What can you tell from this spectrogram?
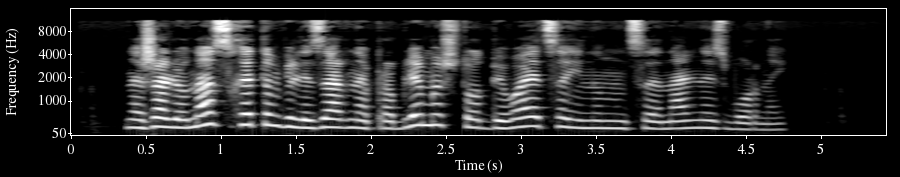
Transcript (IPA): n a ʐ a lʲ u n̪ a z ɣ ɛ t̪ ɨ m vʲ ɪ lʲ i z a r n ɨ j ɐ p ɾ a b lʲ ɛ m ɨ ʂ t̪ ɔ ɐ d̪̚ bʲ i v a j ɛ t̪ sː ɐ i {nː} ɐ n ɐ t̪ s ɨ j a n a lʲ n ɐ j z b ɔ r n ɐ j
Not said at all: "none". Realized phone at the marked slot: n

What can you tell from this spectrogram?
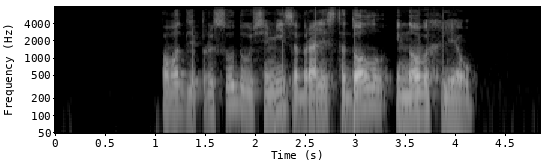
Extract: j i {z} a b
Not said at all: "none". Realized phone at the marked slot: z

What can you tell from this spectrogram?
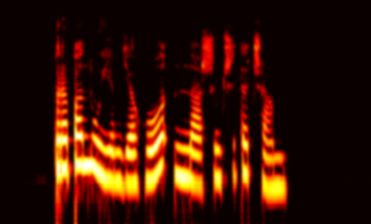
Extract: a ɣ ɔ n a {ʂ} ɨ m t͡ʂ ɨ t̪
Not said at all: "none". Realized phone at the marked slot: ʂ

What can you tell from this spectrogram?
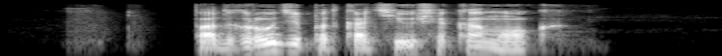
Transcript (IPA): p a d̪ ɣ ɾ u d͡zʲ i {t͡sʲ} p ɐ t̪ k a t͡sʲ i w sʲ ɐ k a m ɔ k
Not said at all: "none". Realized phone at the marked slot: none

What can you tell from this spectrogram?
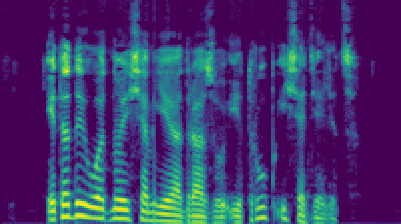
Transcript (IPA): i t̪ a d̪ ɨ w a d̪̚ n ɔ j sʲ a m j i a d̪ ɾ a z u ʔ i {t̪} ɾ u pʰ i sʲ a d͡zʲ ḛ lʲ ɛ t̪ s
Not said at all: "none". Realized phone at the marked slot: t̪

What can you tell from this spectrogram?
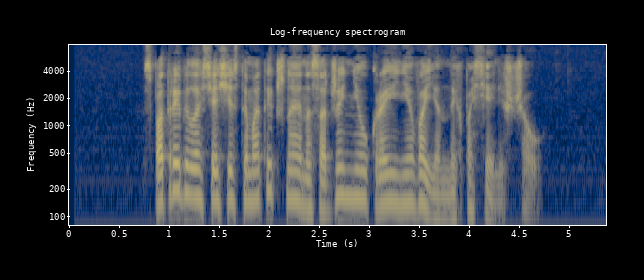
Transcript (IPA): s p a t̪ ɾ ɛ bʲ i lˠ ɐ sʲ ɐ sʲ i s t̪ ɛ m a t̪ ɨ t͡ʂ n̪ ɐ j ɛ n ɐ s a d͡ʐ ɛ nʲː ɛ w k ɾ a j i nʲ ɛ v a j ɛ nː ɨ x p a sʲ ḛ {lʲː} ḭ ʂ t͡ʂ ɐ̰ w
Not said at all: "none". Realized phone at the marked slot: lʲ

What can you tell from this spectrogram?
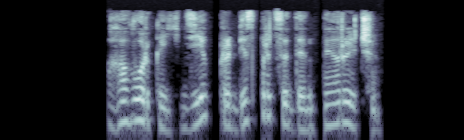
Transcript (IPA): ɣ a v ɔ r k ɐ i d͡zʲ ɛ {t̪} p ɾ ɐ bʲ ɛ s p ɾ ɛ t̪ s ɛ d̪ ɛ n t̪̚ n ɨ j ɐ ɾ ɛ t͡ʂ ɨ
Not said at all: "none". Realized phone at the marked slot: none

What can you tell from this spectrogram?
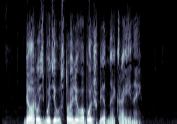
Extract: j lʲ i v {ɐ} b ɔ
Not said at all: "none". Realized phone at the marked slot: ɐ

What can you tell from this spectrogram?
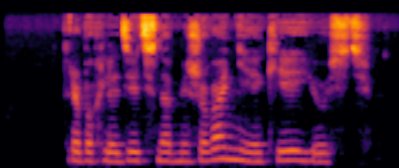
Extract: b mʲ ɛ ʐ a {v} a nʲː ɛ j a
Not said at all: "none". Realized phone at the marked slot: v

